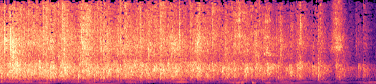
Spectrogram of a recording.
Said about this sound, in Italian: Facciamo un applauso al Signore per favore. Alleluia.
